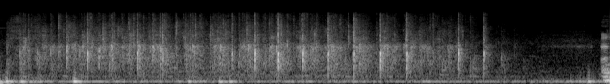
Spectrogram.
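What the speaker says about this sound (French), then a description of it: "applaudissez." Applause from an audience at a NATCOM company ceremony paying tribute to its director general in Haiti, a steady patter of many hands with scattered sharper claps, moderately loud and fading toward the end.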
